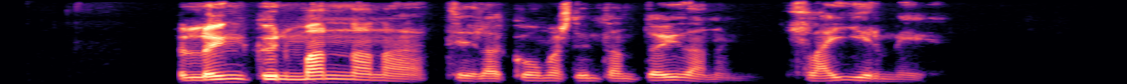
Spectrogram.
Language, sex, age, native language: Icelandic, male, 20-29, Icelandic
